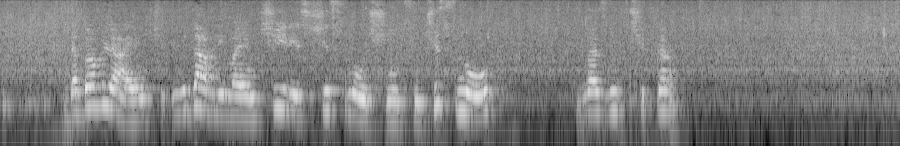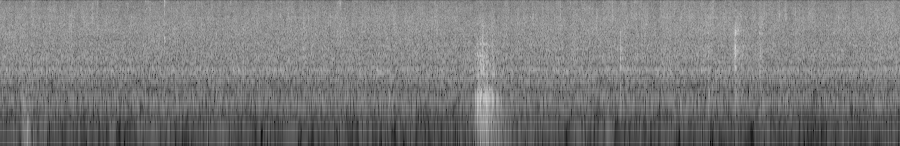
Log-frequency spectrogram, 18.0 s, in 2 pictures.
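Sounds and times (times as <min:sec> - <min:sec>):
vegetables sizzling in a frying pan: 0:00.0 - 0:18.0
short dull knock: 0:13.8 - 0:14.1.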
